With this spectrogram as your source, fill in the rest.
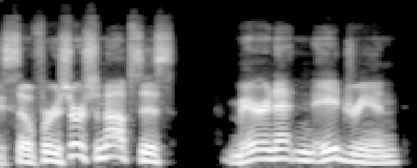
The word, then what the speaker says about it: Marinette: Ev, okay, so for a short synopsis, Marinette and Adrien, I keep want to say Marionette because of the way it's spelled.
